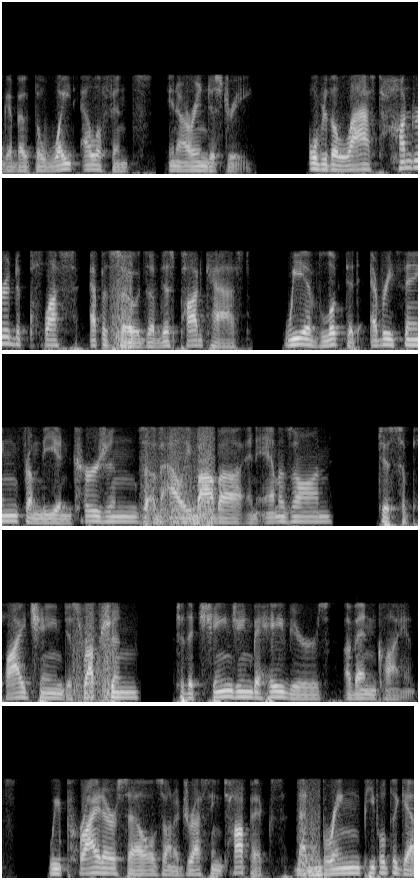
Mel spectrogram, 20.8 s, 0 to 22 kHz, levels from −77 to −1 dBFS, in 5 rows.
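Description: Speech, carried throughout by a Bluetooth CVSD headset codec whose damage is plainly audible. Nothing above 4 kHz survives, but plain telephone band-limiting would sound clean. Here a granular hiss sits under the speech, s sounds turn scratchy, and loud high-frequency moments distort. CVSD encodes each sample as a single up-or-down bit and adapts its step size, so fast rises outrun the step. The character fits a 64 kbps CVSD link. Four short stretches add bit errors on a Bluetooth voice link: 5.23–5.47 s, 9.69–10.46 s, 13.17–13.64 s and 19.58–19.85 s. The first, at an error rate of several percent, is the roughest. Each shows up as a rushing, crackly noise laid over the speech, with no loud clicks, dropouts or repeated fragments. That separates it from packet loss. Every flipped CVSD bit carries only a small step and its effect decays quickly, so corruption smears into noise instead of snapping.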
